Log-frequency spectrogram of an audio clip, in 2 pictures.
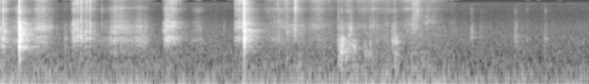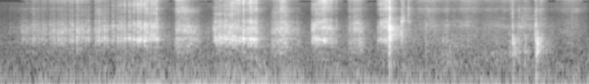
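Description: Quiet, close snipping of scissors trimming the corners off a paper rectangle, a steady series of small crisp cuts and paper scratches with no talking.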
